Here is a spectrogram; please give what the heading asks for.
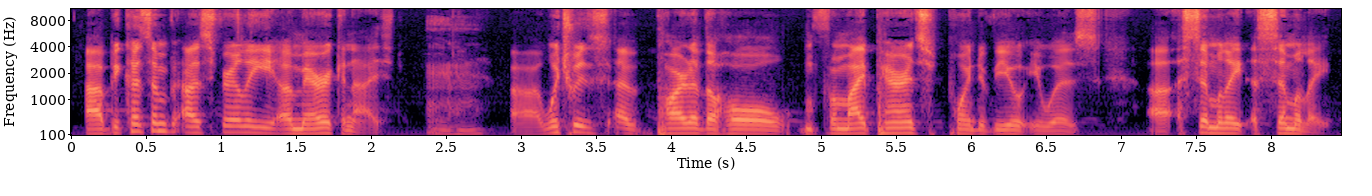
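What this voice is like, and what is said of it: New York accent. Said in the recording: “I was born and raised in Brooklyn. So that's why I have this accent. ... I'm a New Yorker.”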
